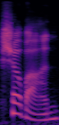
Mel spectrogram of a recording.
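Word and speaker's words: Siobhan: Could somebody tell me how to pronounce It's Shan. Okay, Shoban.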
